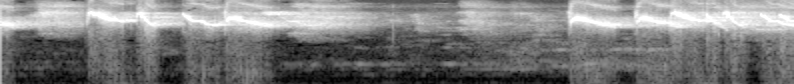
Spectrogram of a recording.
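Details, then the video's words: High-pitched twittering of a Black-capped white-eye (Pleci Papua) from a training recording: a burst of fast descending notes, a faint quiet gap, then another energetic run of thin slurred chirps. "Terapi Masteran Pleci Black Capped/Pleci Papua"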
